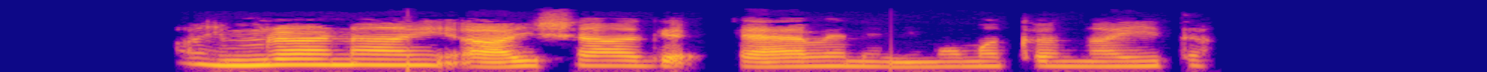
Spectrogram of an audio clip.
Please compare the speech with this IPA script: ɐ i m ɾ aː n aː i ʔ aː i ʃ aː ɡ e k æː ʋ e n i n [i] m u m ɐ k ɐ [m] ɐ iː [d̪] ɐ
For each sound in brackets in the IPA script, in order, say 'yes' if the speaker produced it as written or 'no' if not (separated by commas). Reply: yes, no, no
